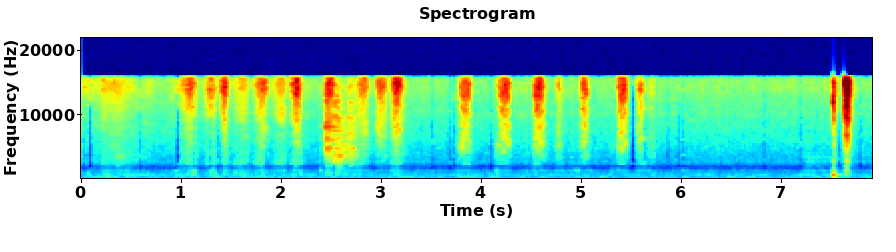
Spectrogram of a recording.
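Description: Quiet room tone with a low steady hum and faint, irregular scratching and rustling, with a short louder rustle near the end.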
